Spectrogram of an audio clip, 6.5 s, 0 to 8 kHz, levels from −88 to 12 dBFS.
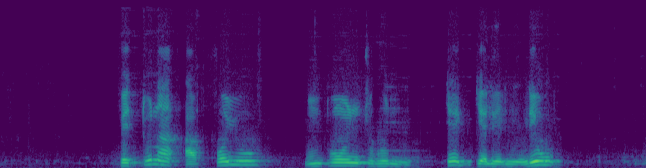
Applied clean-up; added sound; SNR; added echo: neural separator model SepFormer DNS4.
